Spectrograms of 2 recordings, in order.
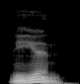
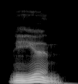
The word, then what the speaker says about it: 니은: To pronounce this sound, place your tongue on the roof of your mouth, just behind your upper teeth, and push air out through your nose, making a sound similar to N in no.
